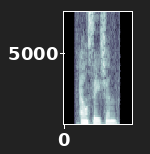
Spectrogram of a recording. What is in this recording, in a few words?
"alsatian", American English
